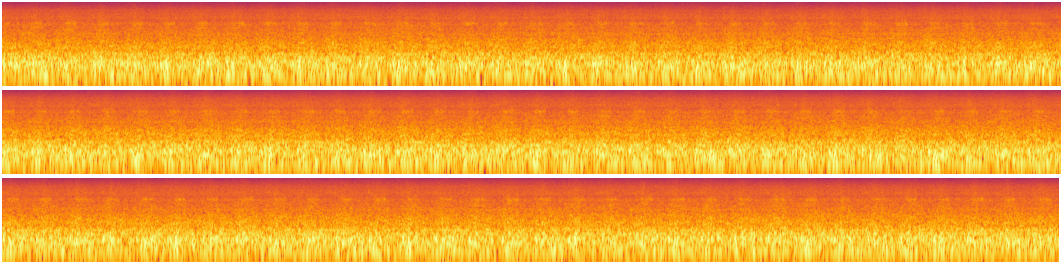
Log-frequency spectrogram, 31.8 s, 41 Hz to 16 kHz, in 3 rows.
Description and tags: cardboard factory machine-006
some noisy mechanical recordings made in a carboard factory. NTG3 into a SoundDevices 332 to a microtrack2.
engine, factory, industrial, loop, machine, machinery, mechanical, motor, robot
